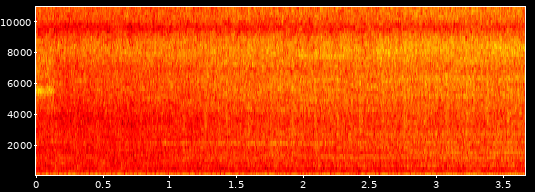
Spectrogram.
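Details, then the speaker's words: 1972 Chevrolet K10 4WD, 350 V8 with FiTech fuel injection, aluminum intake, dual exhaust, automatic. Low, even burble at idle, steady loping beat, no misses or knocks: normal idle. "This is regular exhaust, but dual exhaust. Nice pickup. Sounds good."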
